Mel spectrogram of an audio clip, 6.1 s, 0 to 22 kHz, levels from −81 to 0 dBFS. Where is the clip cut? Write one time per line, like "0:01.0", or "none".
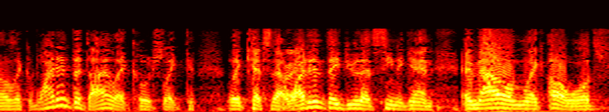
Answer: none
